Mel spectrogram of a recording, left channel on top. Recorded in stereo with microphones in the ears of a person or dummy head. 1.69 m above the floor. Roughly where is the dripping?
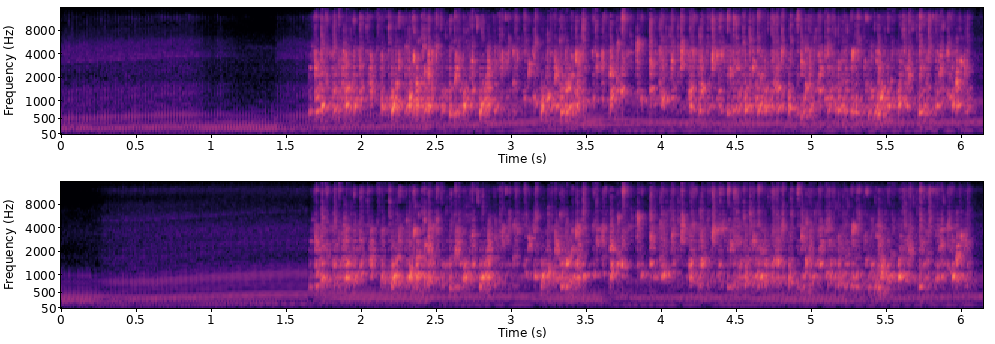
Left.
